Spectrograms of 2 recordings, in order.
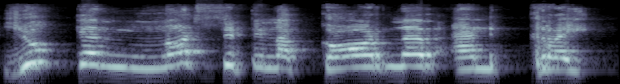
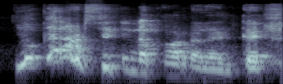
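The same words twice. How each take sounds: First: Each word spaced out and weighted; slow it down so every word lands on the audience; slow emphatic. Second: Fast, clipped-off repeat of the line; quick repeat. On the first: Speaker driving the point home to listeners, slow and heavy. Motivational speaker repeating key line. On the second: Speaker tossing the line back at listeners, fast and offhand. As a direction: rattle it off as a quick reminder. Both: Shown as a demonstration.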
